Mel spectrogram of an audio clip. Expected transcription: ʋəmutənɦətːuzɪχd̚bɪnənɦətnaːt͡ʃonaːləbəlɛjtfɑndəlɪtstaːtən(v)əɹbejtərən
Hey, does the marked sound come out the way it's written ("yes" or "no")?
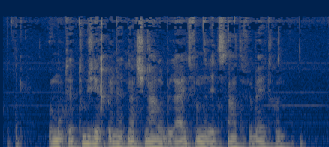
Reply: yes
